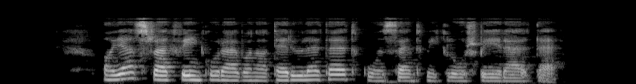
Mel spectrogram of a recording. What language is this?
Hungarian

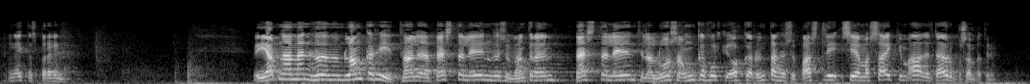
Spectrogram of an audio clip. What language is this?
Icelandic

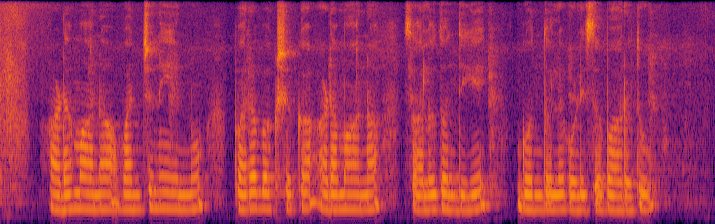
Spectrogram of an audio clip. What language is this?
Kannada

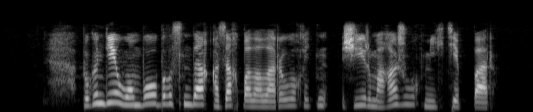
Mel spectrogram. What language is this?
Kazakh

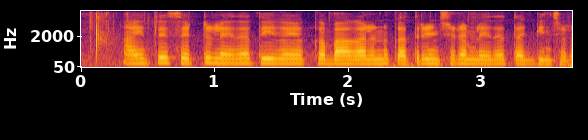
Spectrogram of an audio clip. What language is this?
Telugu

